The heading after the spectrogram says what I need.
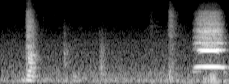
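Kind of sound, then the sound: vocal imitation, imitated train whistle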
